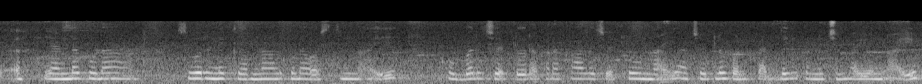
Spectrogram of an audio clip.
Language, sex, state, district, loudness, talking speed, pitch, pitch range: Telugu, female, Telangana, Karimnagar, -16 LUFS, 115 wpm, 255 Hz, 250-265 Hz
